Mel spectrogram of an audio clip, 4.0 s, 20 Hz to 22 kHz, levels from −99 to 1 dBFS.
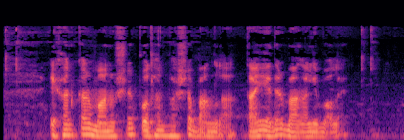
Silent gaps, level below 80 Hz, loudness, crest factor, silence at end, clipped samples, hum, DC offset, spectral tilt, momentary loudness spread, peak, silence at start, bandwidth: none; -46 dBFS; -24 LUFS; 20 dB; 0.25 s; under 0.1%; none; under 0.1%; -6 dB/octave; 12 LU; -4 dBFS; 0.05 s; 11.5 kHz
